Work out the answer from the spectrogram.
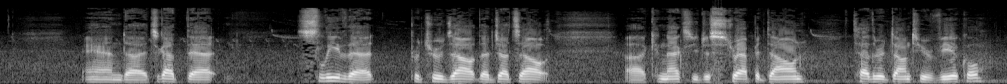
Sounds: Speech

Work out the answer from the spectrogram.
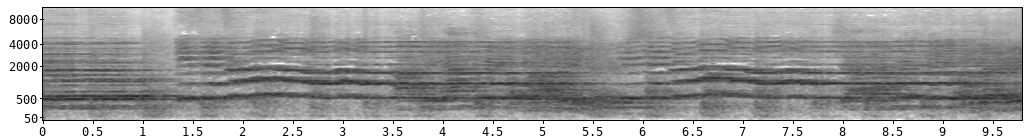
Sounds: Music, Exciting music

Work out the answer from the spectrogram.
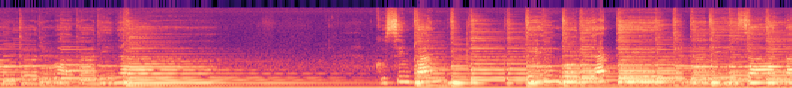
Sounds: Music, Acoustic guitar, Steel guitar, Country, Strum

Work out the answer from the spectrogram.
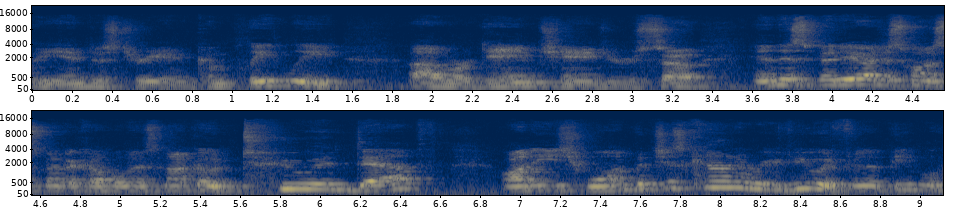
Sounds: Speech

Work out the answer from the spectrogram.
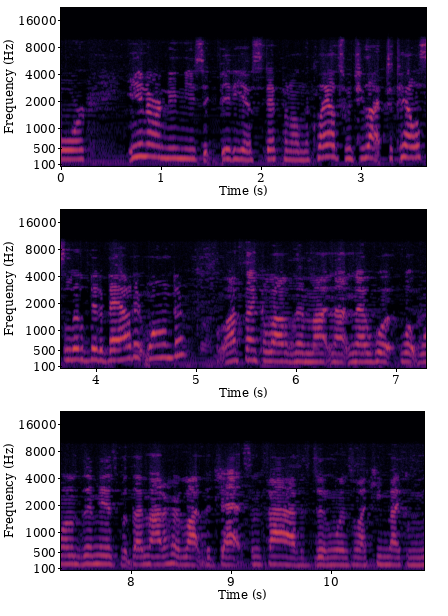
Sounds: Speech

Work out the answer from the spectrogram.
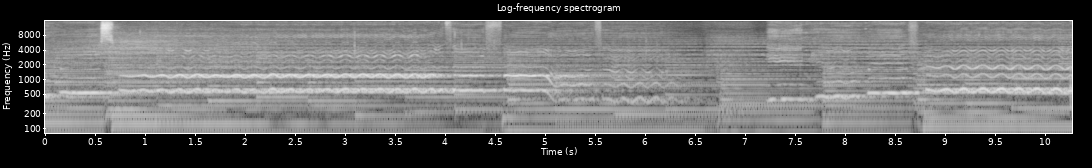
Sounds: Christmas music, Music, Singing, Classical music

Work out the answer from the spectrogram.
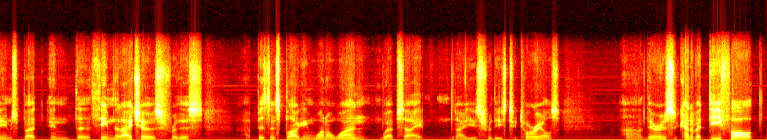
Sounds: Speech

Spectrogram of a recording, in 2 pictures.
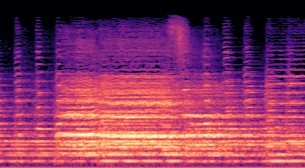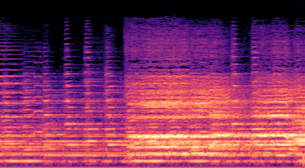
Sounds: Chant

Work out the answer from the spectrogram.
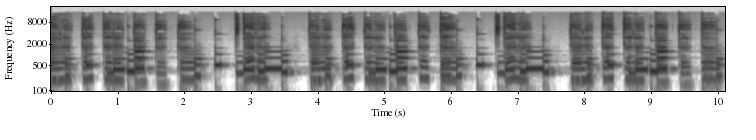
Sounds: Music

